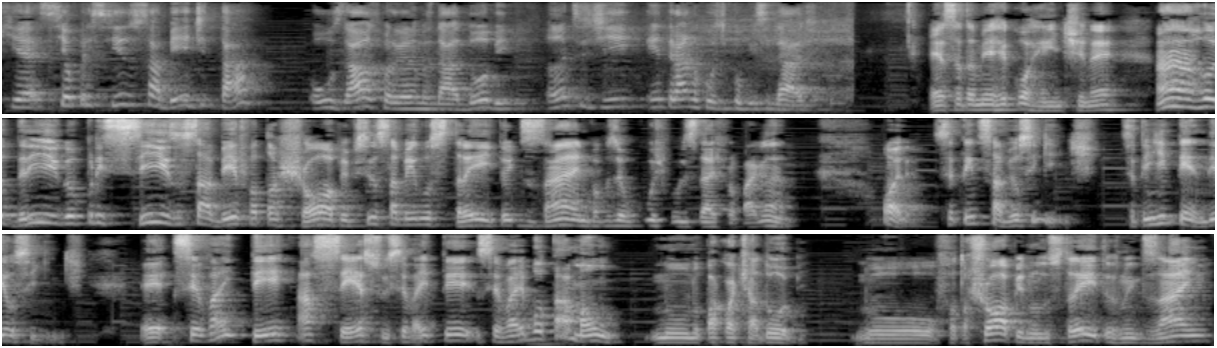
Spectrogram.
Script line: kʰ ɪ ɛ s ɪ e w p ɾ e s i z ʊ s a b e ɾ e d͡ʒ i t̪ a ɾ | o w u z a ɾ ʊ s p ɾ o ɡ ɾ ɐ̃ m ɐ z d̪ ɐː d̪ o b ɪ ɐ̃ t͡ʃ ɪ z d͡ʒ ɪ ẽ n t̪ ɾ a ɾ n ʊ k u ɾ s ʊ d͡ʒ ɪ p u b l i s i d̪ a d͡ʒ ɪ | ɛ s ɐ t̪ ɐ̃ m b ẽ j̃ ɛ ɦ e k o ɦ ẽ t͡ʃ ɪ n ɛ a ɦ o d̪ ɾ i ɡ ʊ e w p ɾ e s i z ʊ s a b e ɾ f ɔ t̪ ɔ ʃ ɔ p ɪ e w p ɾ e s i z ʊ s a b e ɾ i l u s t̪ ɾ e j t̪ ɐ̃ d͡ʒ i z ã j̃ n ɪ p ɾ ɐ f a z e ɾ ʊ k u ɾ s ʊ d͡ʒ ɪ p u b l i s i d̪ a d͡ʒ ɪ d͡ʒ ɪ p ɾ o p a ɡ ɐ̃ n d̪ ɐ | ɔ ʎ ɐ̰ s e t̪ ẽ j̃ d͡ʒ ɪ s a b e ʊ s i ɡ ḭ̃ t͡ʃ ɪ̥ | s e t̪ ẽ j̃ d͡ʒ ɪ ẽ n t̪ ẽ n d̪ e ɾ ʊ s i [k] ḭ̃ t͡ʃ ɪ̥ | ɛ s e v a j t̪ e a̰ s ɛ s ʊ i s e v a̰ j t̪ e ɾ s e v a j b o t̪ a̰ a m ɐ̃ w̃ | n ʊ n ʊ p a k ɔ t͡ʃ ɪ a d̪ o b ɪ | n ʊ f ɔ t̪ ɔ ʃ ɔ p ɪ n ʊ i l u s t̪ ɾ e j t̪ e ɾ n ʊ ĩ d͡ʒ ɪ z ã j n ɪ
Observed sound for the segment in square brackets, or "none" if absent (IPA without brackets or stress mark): ɡ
